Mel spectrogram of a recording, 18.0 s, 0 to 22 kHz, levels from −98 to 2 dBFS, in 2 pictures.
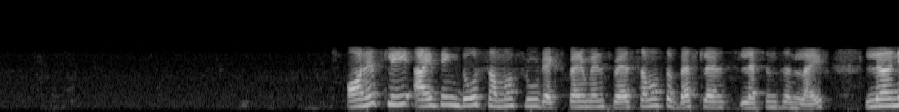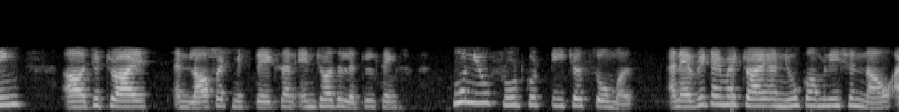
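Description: At 16.3 s, one 20 ms packet was lost, and the receiver covered the gap by playing the previous packet again (packet loss with last packet repeated). The repeated speech probably does not line up with the pitch, and the splice gives a small blip over the band-limited G.711 telephone sound.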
